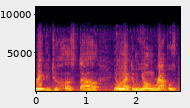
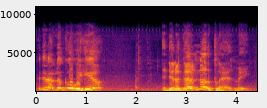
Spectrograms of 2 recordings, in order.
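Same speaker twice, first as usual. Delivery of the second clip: ordinary talk, nothing marked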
